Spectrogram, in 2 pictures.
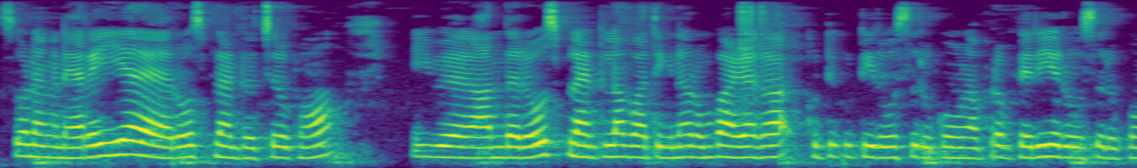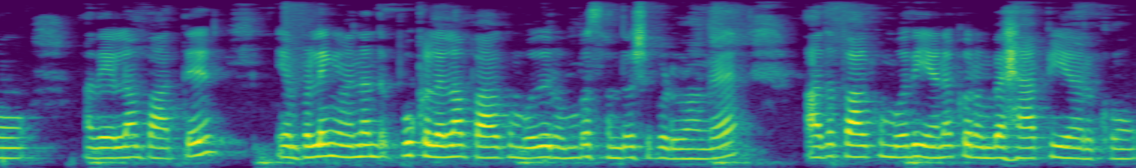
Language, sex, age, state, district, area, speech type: Tamil, female, 45-60, Tamil Nadu, Cuddalore, rural, spontaneous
